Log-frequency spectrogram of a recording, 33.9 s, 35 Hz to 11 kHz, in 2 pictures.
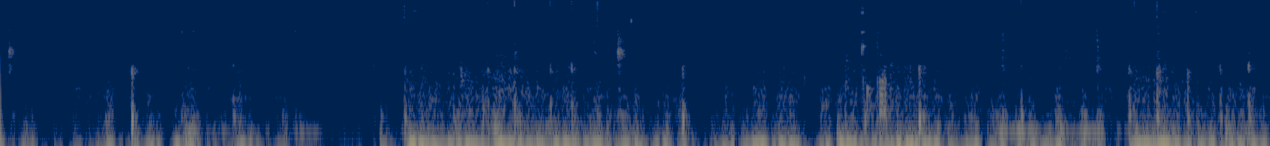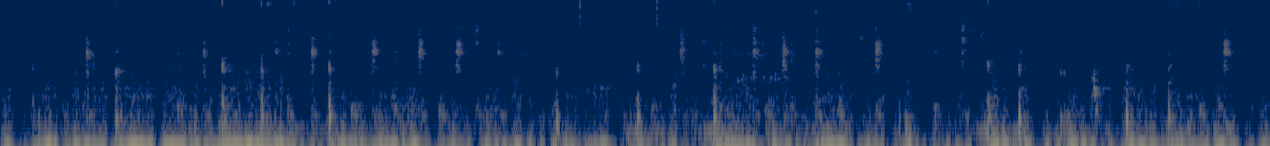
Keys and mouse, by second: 2.4 f, 3.2 click, 3.8 f, 5.0 click, 8.0-13.3 shift+middle drag, 13.3 f, 13.7 click, 14.1 f, 15.2 click, 17.9 shift+middle click, 18.5 click, 19.1 middle click, 19.9-20.9 drag, 20.9 shift+middle click, 21.4 click, 21.7-25.2 ctrl+middle drag, 25.2 f, 25.5 click, 25.8 shift+middle click, 26.2 f, 26.5 click, 26.7-28.9 shift+middle drag, 28.9 click, 29.5 shift+middle click, 29.9 f, 30.2 click, 33.0-33.8 ctrl+middle drag.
